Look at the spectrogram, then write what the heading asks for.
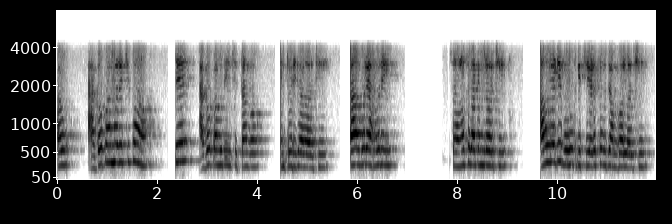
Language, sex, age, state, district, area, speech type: Odia, female, 30-45, Odisha, Dhenkanal, rural, conversation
